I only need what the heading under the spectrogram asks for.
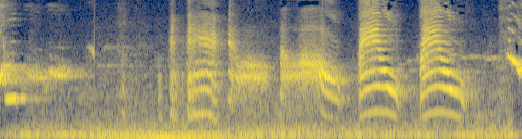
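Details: Mixed harsh and whistled notes from a black-throated laughingthrush, used as a lure for young birds first singing: scratchy chatter, a few level whistles, then two loud arching squawk-like notes, over noticeable low background noise.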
